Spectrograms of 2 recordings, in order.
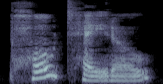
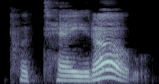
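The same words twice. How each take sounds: First: The stress is on the first syllable. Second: The stress is on the third syllable. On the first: "I can say potato" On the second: "and I can say potato"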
